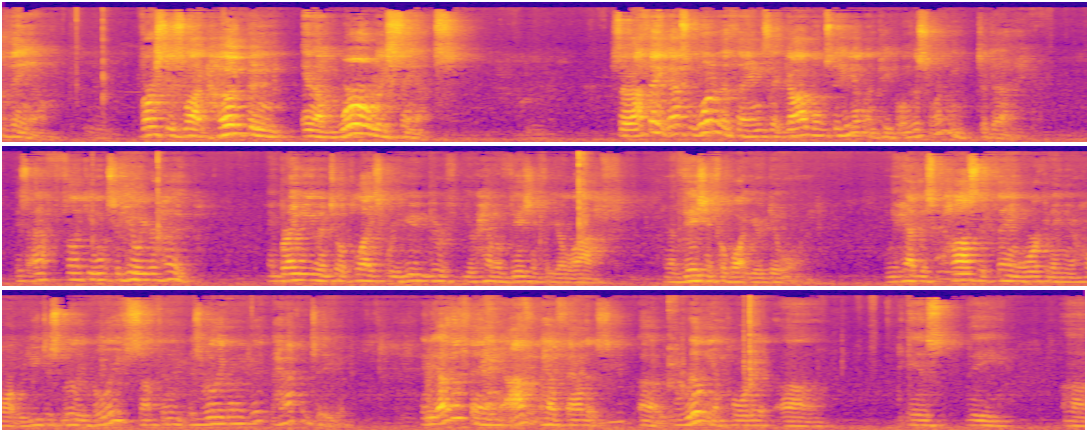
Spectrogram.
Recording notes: Please excuse the poor audio quality. We had to use a back up recording method for this Sunday.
